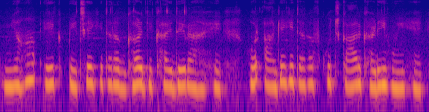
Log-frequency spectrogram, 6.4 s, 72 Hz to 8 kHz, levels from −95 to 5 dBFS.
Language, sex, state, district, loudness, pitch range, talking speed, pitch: Hindi, female, Bihar, East Champaran, -30 LUFS, 210-235 Hz, 175 wpm, 225 Hz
